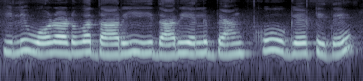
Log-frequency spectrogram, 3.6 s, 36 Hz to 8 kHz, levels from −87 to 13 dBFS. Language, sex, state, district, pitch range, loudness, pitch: Kannada, female, Karnataka, Bangalore, 225-245 Hz, -14 LUFS, 235 Hz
